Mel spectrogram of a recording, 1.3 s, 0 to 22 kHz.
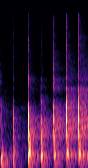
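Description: A 160-day dry-aged sirloin steak, made even harder by more water loss, is tapped seven times. Each tap gives a short, hollow-sounding knock that fades quickly.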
